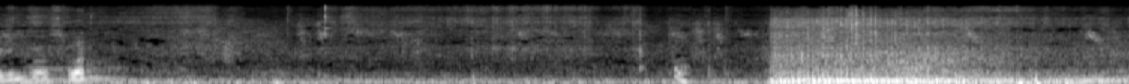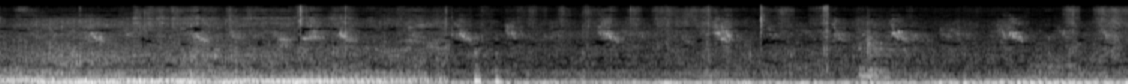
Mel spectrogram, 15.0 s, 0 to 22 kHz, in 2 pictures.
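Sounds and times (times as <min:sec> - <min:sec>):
outdoor background: 0:00.0 - 0:15.0
vehicle engine humming: 0:05.1 - 0:10.6.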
